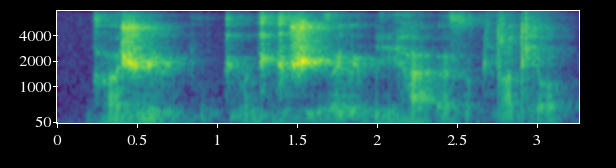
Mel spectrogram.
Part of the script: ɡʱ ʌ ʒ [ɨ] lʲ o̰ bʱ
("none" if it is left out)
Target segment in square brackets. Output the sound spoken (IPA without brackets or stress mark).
y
